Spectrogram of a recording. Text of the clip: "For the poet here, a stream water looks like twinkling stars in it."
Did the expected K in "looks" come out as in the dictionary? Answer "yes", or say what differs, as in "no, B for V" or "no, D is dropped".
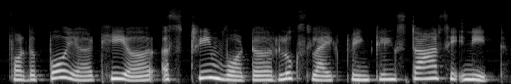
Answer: yes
